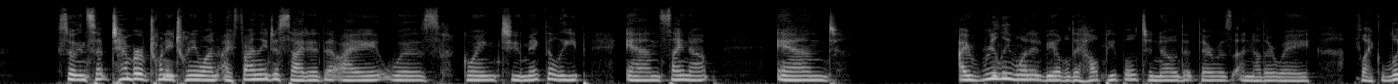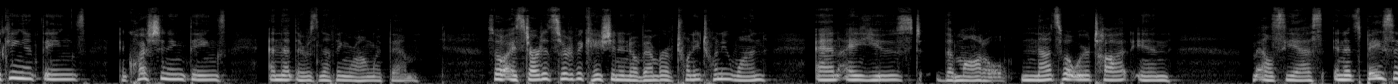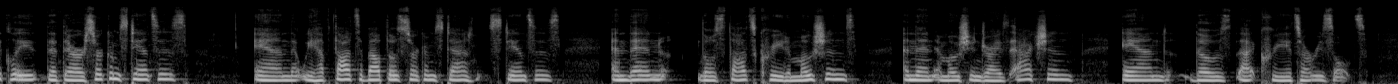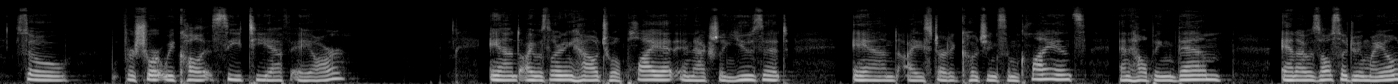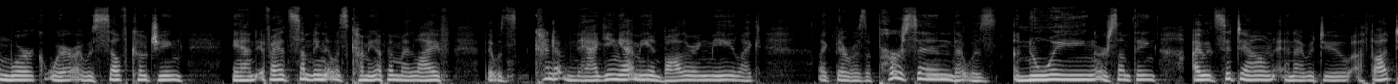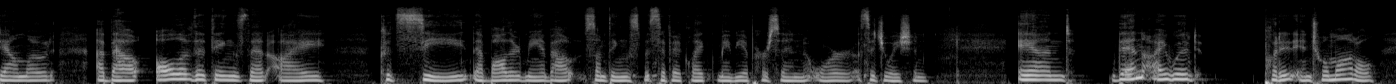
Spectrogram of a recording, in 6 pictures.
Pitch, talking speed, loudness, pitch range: 200 Hz, 155 wpm, -23 LUFS, 190-215 Hz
